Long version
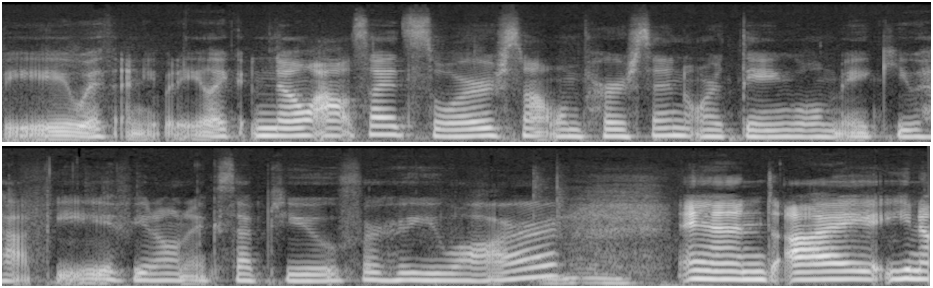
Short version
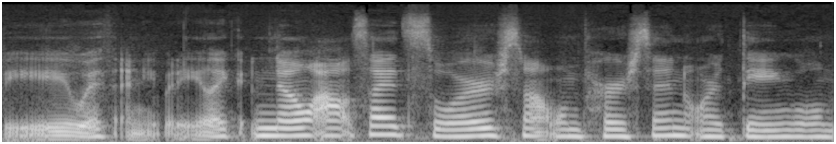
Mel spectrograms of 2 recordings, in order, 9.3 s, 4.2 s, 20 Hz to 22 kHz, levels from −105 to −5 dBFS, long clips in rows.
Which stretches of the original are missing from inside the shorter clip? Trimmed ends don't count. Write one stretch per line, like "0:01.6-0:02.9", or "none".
none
